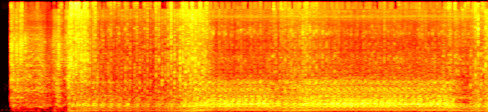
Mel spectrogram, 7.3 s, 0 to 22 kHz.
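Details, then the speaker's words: 1956 International R180 with a used junkyard 454 V8 on HEI distributor, first start: cranks, catches and settles into a loud even rumble with no smoke, seemingly firing on all eight despite one suspect cylinder; normal running. "I mean Jesus there's no smoke at all it sounds like it's hitting on all eight which really shocks me because this cylinder is hardly in there"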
